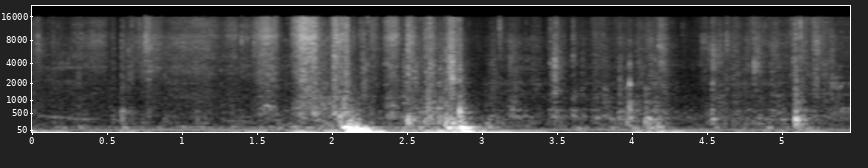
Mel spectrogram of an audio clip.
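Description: Foil card packs being pulled out of a cardboard hobby box: handling knocks and rustles, with two louder ones about two and three seconds in and a few light clicks near the end.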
